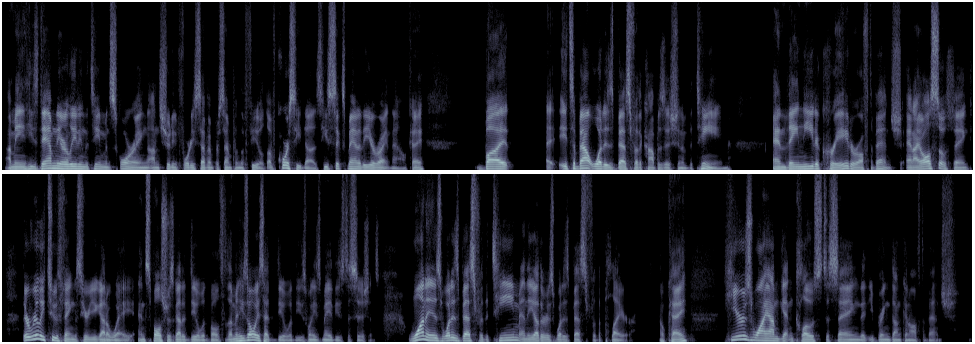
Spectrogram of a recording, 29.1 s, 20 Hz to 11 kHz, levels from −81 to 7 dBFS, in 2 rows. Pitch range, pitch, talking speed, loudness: 100-140 Hz, 115 Hz, 245 wpm, -27 LUFS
